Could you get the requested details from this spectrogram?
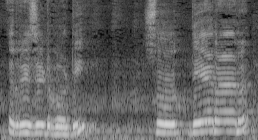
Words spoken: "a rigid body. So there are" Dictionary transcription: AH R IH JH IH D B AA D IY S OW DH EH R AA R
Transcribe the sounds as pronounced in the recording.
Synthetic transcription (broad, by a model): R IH Z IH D B AA D IY S OW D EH R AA R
